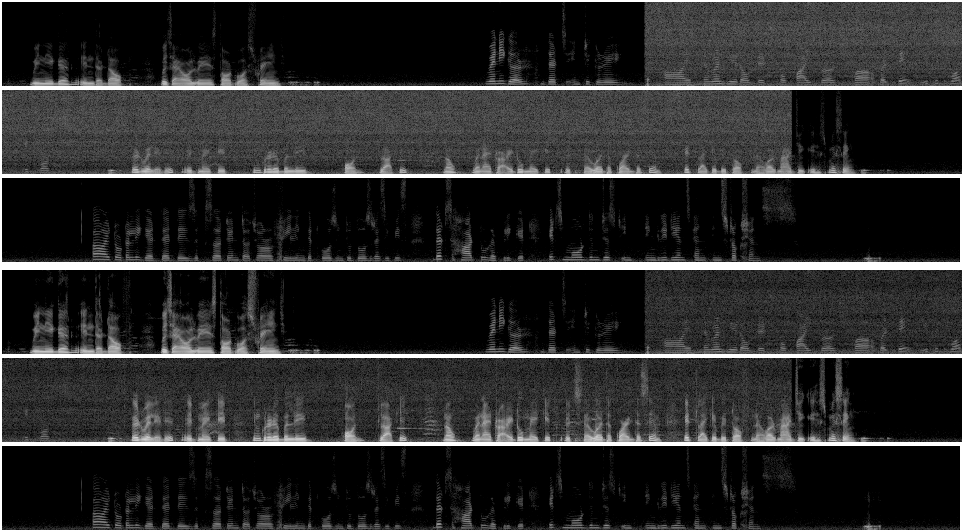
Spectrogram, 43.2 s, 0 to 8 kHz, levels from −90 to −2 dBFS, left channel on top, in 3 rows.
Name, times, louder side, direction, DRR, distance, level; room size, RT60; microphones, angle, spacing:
voice 1, 0.4-1.8 2.4-4.8 16.0-19.0 19.5-27.4 41.7-41.9, right 6 dB, 70° right, 0.3 m, -29 dB
voice 2, 7.2-9.4 9.9-14.4 14.9-15.1 30.2-40.7, left 1 dB, 15° left, 1.2 m, -51 dB
Water tap faucet, 9.6-26.2, left 7 dB, 30° left, 1.3 m, -49 dB
head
